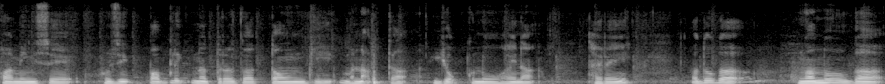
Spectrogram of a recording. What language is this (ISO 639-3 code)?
mni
